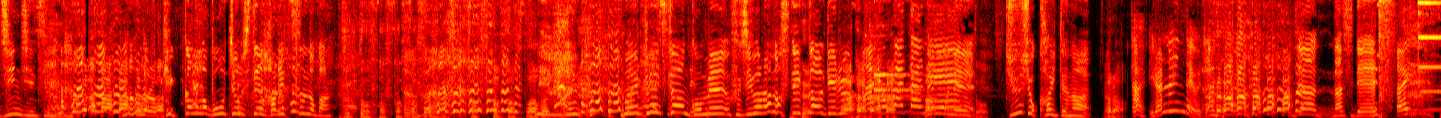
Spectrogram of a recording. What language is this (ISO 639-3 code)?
jpn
